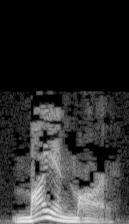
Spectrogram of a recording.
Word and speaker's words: Myanmar: Myanmar.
